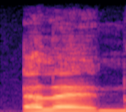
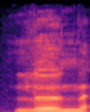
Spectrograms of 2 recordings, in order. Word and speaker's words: ln: natural log of x some people say Ln or Larn X but I'm going to say the natural log of x it's shorthand for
